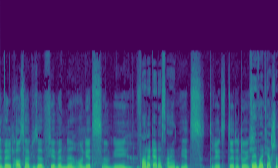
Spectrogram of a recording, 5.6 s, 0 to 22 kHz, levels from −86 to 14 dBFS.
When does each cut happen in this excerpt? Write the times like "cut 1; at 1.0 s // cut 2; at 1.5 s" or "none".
none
